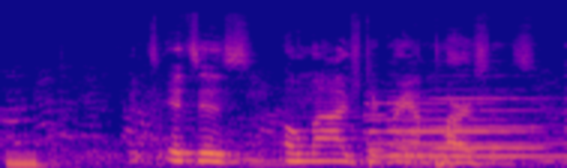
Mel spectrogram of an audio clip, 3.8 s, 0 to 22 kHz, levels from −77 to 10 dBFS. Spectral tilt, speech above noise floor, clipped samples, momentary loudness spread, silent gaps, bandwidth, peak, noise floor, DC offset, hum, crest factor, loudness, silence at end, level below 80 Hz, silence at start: -6 dB/octave; 21 dB; under 0.1%; 17 LU; none; 16 kHz; -10 dBFS; -46 dBFS; under 0.1%; none; 16 dB; -26 LUFS; 0 s; -52 dBFS; 0 s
